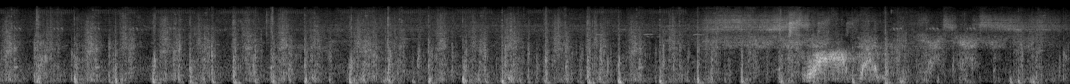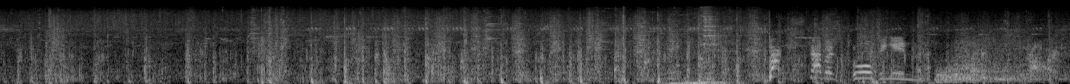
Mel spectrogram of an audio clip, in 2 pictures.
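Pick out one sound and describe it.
Quick footsteps rustle through tall dry grass.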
